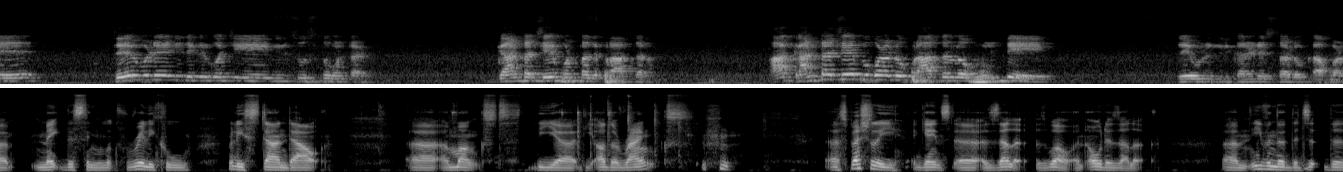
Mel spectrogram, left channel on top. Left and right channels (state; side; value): different; both; correlation 0.00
